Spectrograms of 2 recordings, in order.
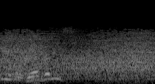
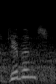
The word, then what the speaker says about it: Givens: When Givens first came into the league, Minifield purposely would not pronounce his name correctly. He'd say, what's his name? He'd say, Ernie? No. What's his name? Gibbons? Is it Gibson? Who is it?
